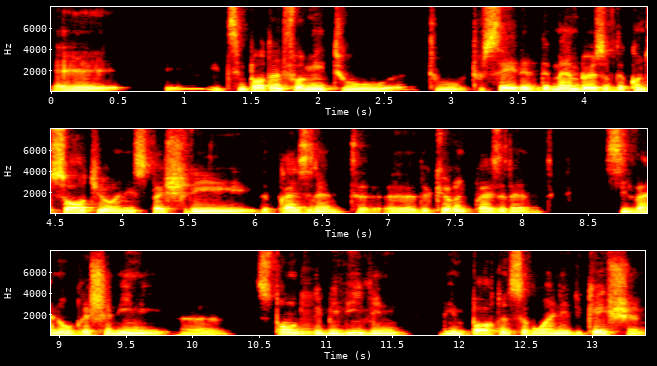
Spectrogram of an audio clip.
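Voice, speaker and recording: A man with a French accent speaks at a moderate pace and medium pitch. His tone is dark and mellow, his intonation fairly even. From Quebec, Montreal. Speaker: wine educator. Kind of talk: webinar lecture. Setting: live online webinar. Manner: halting, many fillers.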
